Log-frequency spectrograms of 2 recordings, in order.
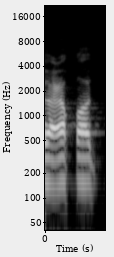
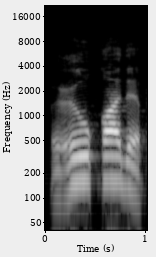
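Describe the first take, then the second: First: The first vowel is an open 'a' sound. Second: The first vowel is a rounded 'u' sound. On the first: The speaker calls it wrong. "Don't say aqad" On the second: The speaker calls it right. "Push out the dhamma on the ayn"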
